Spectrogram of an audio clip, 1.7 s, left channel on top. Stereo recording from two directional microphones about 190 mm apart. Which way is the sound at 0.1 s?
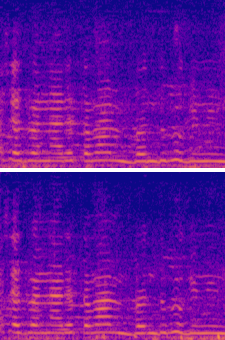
5° right (ahead or behind).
